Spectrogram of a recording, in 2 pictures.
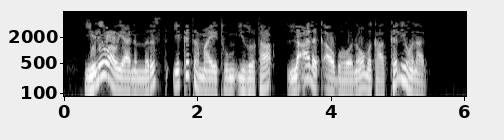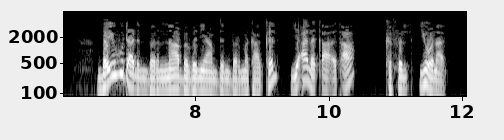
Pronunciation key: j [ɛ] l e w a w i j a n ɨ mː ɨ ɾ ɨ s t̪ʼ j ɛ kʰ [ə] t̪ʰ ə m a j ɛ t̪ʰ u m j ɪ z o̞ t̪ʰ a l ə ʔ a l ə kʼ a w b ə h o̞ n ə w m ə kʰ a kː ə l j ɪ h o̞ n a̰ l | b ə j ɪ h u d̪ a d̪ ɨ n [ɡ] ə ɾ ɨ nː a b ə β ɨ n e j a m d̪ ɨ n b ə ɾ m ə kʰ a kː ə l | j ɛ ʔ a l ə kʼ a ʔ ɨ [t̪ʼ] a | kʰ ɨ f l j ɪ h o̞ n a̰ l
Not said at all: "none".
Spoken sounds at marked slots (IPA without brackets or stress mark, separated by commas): ɛ, ə, b, t̪ʼ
